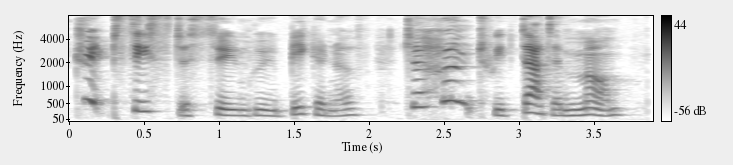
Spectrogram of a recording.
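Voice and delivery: plain reading voice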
